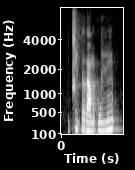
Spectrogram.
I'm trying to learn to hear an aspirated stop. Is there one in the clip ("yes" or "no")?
no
